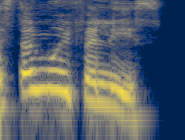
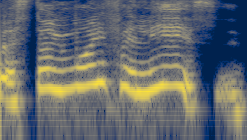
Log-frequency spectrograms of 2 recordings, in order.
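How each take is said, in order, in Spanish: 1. Se dice con una voz normal. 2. Se dice con una energía exagerada, como de caricatura. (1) "es solo hablar" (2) "tienes que actuar de cierta forma"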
